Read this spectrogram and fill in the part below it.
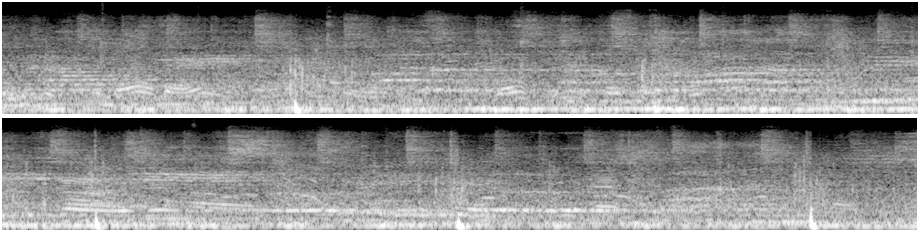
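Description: Stadium crowd at a Savannah Bananas versus Party Animals baseball game, clapping and cheering in a broad roar punctuated by sharp periodic beats, while an announcer's voice talks over the noise.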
